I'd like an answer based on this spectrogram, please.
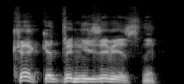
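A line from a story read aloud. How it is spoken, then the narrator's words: Laughing. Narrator (Russian): рассмеялся Рычагов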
